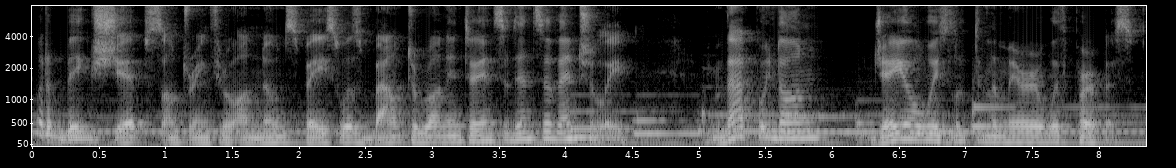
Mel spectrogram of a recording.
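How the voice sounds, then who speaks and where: A man narrating a scripted space audio drama in measured, literary storytelling style. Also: lowish voice, lively intonation, creaky, over loud music.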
